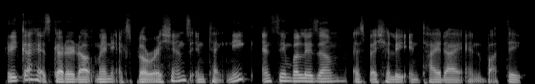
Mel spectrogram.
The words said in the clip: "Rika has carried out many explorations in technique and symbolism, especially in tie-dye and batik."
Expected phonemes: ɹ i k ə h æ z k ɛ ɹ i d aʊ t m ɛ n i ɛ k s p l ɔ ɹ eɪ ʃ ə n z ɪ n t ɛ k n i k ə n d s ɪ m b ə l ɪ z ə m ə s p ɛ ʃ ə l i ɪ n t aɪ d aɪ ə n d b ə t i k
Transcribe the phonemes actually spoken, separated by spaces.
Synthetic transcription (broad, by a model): ɹ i k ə h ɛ s k ɛ ɹ i d aʊ t m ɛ n i ɛ k s p l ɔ ɹ eɪ ʃ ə n s ɪ n t ɛ k n i k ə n s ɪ m b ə l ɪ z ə m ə s p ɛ ʃ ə l i ɪ n t aɪ d aɪ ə n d b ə t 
